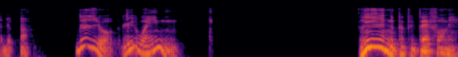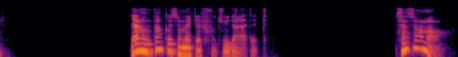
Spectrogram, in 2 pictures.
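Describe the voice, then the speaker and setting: A man with an extremely deep, husky voice rambles through his opinions as a reaction video host. He talks straight to his viewers in a loose, casual way, and the recording sounds dull and lo-fi.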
